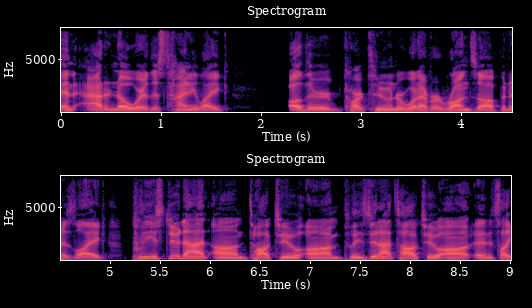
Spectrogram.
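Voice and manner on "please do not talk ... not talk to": put-on stammering child voice. Retelling a VR clip where a tiny cartoon kid speaks: imitating a stammering kid. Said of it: "a kid stammers over a sentence".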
